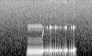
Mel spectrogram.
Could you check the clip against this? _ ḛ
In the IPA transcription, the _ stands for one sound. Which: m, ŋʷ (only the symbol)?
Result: m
